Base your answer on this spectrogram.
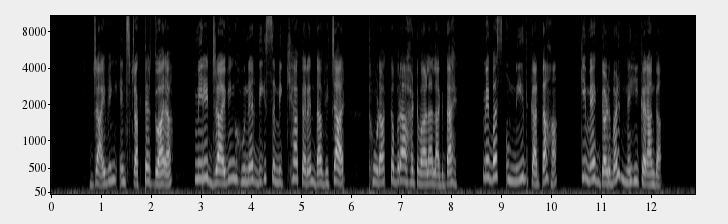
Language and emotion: Punjabi, fearful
